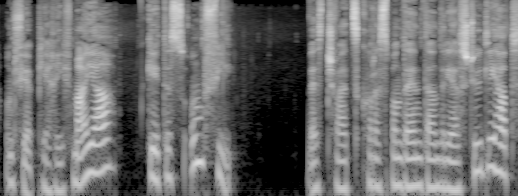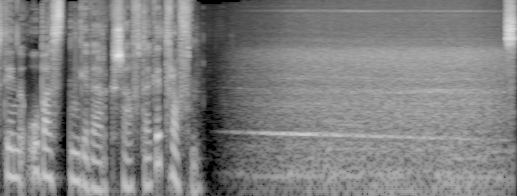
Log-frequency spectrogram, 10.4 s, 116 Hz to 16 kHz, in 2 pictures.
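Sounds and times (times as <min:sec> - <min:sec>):
speech: 0:00.1 - 0:02.4, 0:03.1 - 0:07.3
train wheels and brakes whining: 0:07.4 - 0:10.3
double-decker train pulling into the platform: 0:07.5 - 0:10.3.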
